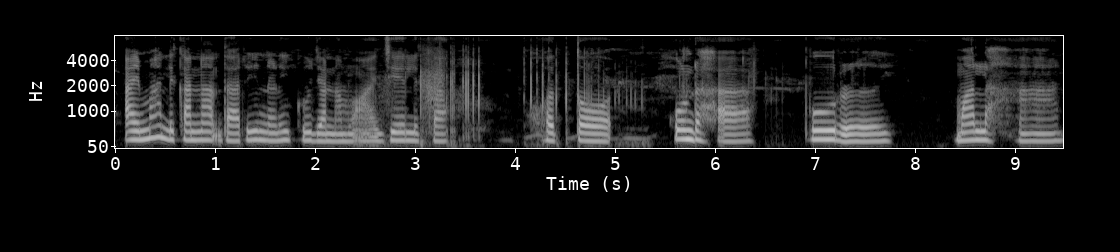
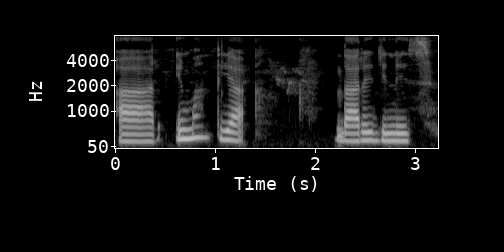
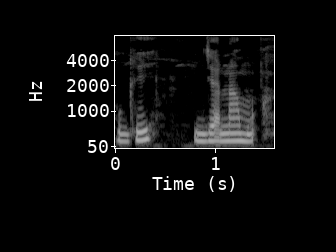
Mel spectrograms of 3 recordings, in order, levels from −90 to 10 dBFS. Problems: none marked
